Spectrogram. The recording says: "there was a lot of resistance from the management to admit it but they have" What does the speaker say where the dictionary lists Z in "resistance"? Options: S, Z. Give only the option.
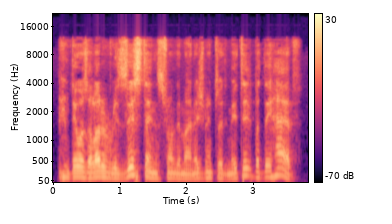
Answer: Z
